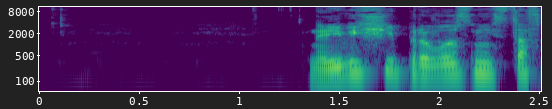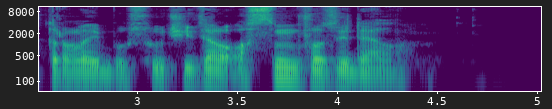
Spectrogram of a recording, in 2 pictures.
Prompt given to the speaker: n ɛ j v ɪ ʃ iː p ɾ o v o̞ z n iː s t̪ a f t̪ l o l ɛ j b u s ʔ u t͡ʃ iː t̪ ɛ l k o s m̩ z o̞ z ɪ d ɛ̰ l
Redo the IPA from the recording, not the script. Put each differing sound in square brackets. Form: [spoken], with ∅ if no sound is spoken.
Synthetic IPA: n ɛ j v ɪ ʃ iː p ɾ o v o̞ z [ɲ] iː s t̪ a f t̪ [ɾ] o l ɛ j b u s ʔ u t͡ʃ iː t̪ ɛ l [ʔ] o s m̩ [v] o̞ z ɪ d ɛ̰ l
